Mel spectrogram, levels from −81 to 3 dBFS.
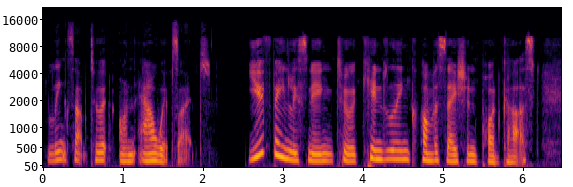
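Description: From 3.53 to 4.74 s, repeated stalls (stutter): the jitter buffer ran dry 14 times, the longest gap 72 ms, so the speech drags and stutters. A spectrogram shows short smeared, repeated segments. Then from 5.58 to 6.20 s, a jitter buffer slow-down repeats pitch periods, adding 41 ms and playing at 95% speed, with no pitch change. The waveform shows near-identical cycles stretched in a row.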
